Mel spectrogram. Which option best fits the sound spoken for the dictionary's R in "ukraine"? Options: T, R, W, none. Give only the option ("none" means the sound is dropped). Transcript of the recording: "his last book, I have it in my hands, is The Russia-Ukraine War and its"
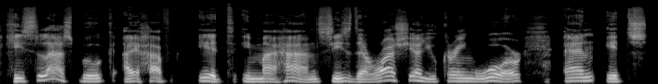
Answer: R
